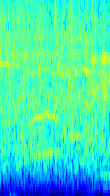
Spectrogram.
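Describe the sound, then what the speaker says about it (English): Audience applause at a World Tourism Day celebration, a steady patter of clapping from a crowd filling the room, moderately loud and continuous throughout. "A round of applause again for this."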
